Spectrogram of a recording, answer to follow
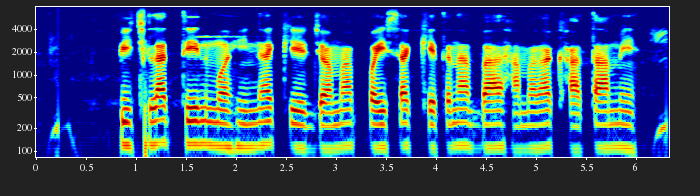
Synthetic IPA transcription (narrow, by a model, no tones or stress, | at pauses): pit͡ʃʰlat̪inməɦinaked͡ʒəmapəɪsaket̪nabaɾɦəmɾakʰat̪ame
